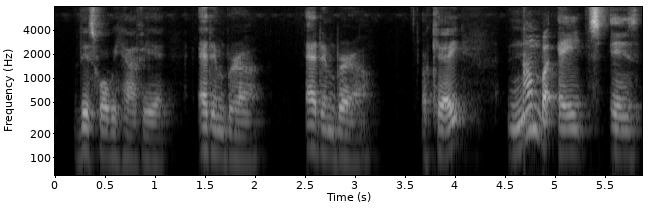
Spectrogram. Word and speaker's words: Edinburgh: which is also wrong the right pronunciation here okay is edin edinburgh edinburgh not edinboro not the o not o but edinburgh edinburgh or you can also say edinburgh edinburgh which is really british okay in british english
